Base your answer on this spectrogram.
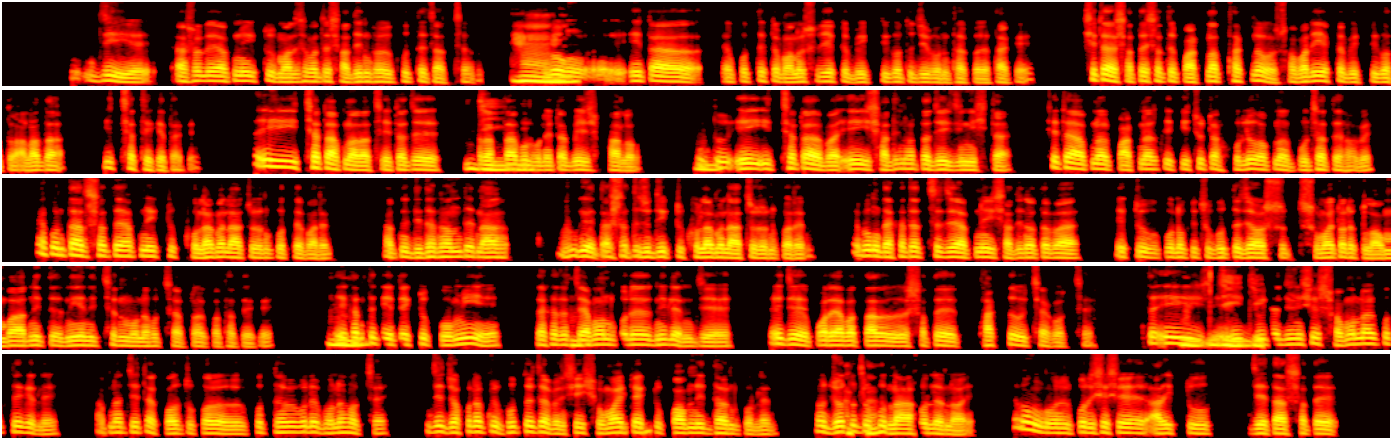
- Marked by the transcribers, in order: tapping; other background noise
- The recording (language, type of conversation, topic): Bengali, advice, সম্পর্কে স্বাধীনতা ও ঘনিষ্ঠতার মধ্যে কীভাবে ভারসাম্য রাখবেন?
